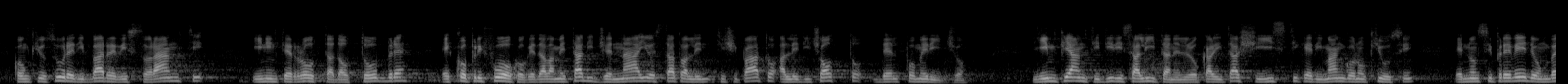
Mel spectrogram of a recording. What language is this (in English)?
Italian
